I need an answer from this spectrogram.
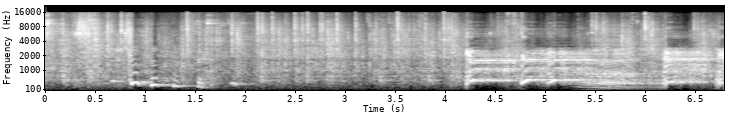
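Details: A six-month-old Alaskan Malamute, meeting a Robosapien toy robot, gives harmonic, sliding whines and drawn-out yodelling moans over background noise.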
